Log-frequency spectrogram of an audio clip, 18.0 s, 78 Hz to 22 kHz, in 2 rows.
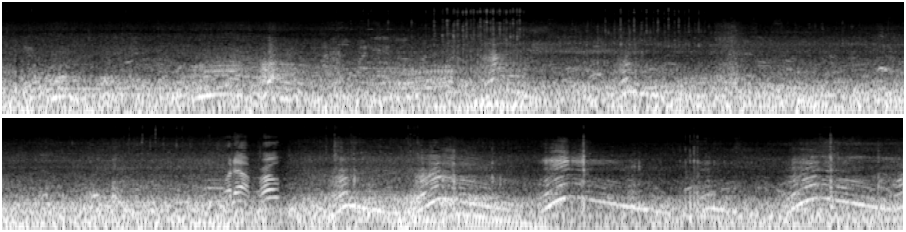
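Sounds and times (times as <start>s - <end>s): motorcycle engines running: 0.0s - 18.0s
motorcycle revving: 0.0s - 18.0s.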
